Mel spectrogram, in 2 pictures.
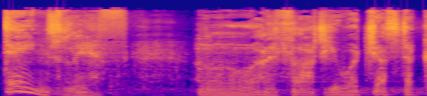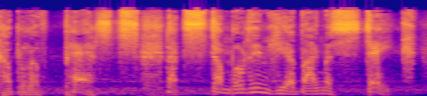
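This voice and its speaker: A man voicing a menacing, haughty monstrous herald in a video game, with gravelly, pompous, threatening pronouncements. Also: low-pitched, wildly swooping pitch, slow pace, a little hiss or hum, full character voice. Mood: contemptuous. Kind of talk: video game villain acting.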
